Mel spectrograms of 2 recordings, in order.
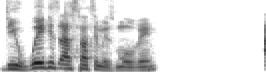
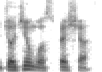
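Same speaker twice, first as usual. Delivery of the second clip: normal talking voice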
